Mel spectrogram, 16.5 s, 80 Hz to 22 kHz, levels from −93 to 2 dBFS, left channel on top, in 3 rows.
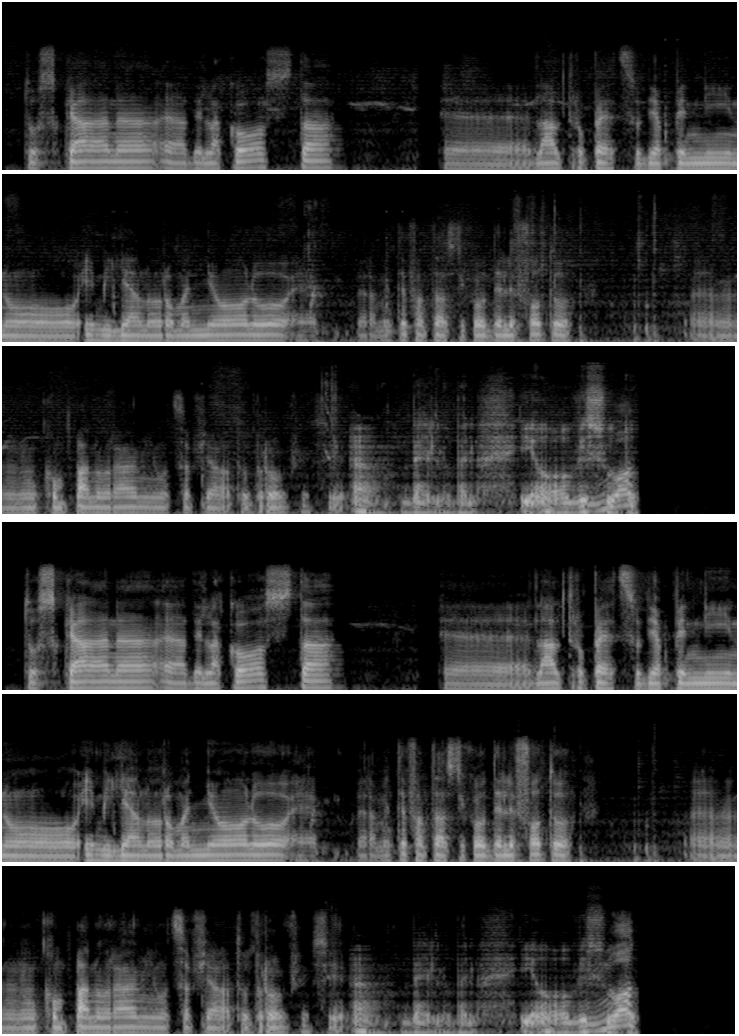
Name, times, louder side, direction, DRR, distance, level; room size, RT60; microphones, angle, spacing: voice 1, 0.2-2.5 3.3-7.9 8.2-9.8 10.7-13.6 15.4-15.8, right 3 dB, 70° right, 1.1 m, -35 dB
voice 2, 13.6-15.8, left 1 dB, 75° left, 2.8 m, -36 dB
head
